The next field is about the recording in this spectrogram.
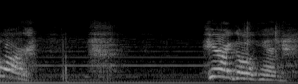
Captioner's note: panting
